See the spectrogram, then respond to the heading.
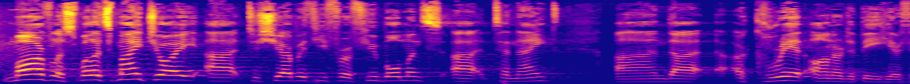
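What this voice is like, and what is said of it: Belfast accent, slightly anglicized. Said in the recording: “I know I talk funny as well. So the accent is originally from Belfast, although I've spent most of my working life in England, so slightly modified.”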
